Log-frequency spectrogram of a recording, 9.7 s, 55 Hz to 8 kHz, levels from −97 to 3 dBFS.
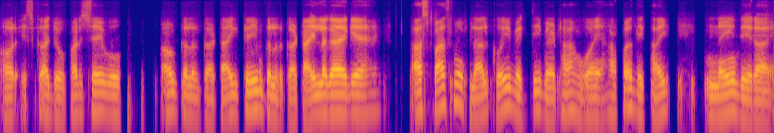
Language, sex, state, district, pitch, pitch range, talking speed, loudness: Hindi, male, Chandigarh, Chandigarh, 115 Hz, 105-120 Hz, 165 wpm, -20 LUFS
